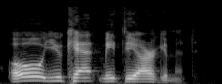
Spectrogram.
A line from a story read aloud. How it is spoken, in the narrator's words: Morrison ... chuckled and laughed and said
